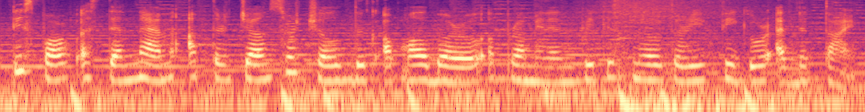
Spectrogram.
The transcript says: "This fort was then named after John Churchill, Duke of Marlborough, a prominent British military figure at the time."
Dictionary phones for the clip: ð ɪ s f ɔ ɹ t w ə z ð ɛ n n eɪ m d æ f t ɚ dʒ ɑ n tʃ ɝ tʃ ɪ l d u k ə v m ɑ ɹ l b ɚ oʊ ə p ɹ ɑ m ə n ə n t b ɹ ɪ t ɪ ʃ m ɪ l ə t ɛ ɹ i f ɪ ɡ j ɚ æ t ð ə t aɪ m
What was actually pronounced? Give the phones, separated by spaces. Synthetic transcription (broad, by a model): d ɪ s p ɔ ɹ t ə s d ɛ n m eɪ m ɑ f t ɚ dʒ ɑ n s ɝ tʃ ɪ l d u k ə f m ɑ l b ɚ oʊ ə p ɹ ɑ m ə n ə n t b ɹ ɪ t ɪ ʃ m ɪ l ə t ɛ ɹ i f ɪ ɡ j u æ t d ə t aɪ m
